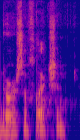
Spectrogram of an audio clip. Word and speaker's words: dorsiflexion: There's lots of stability there if you're in dorsiflexion.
